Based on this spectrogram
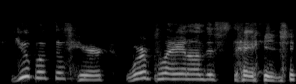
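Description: The pace is moderate as a man talks. His sound is dry and close, carrying no echo. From Quebec, Canada. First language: French. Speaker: singer-songwriter. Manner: casual, chatty.

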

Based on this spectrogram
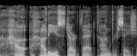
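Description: A man talks in a normal speaking voice, fairly low in pitch with ordinary variation, at a moderate pace. The sound is dry and close with no echo. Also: very clean recording, silent background. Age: 50s. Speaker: former radio host. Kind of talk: personal storytelling. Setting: studio.

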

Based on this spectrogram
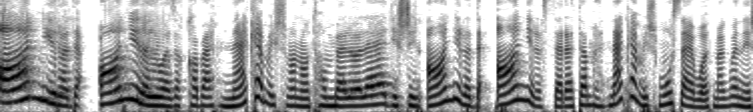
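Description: In a put-on character voice that sounds female, the speaker goes high for a woman and shrill, with hardly any pauses. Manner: shouting and shrieking.

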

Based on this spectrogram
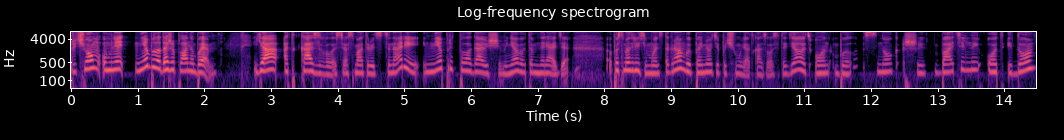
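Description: A woman with a fairly high pitch and ordinary pitch variation speaks at a moderate pace in an animated tone, with a dry, close sound with no echo on a very clean recording with a silent background. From Saint Petersburg, Russia. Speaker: podcast host. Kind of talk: casual storytelling monologue.

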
